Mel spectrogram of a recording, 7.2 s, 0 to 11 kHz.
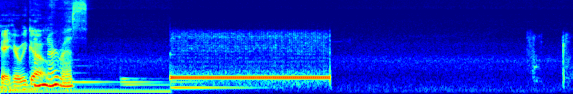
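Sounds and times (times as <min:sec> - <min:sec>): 
speech: 0:00.0 - 0:01.2
low hum of quieter tones: 0:00.0 - 0:03.5
telephone dial tone while phoning a number: 0:02.1 - 0:04.2.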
